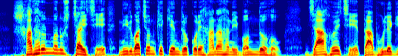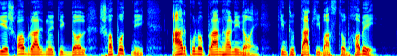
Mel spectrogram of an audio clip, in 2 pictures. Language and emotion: Bengali, neutral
